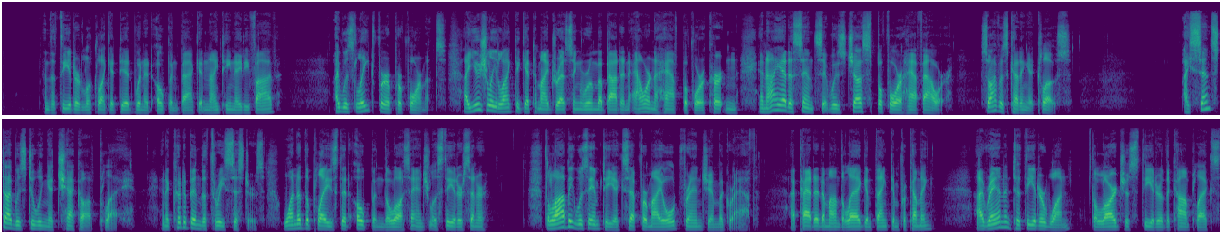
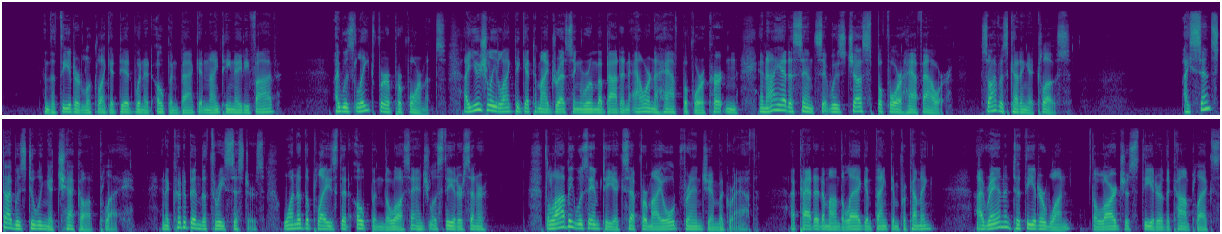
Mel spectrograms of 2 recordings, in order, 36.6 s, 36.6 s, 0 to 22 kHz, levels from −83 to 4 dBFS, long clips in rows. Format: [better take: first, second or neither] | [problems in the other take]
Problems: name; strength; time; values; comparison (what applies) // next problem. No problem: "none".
second | thin; very; fading below 550 Hz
